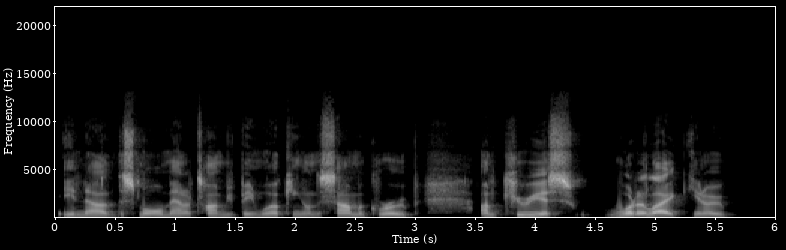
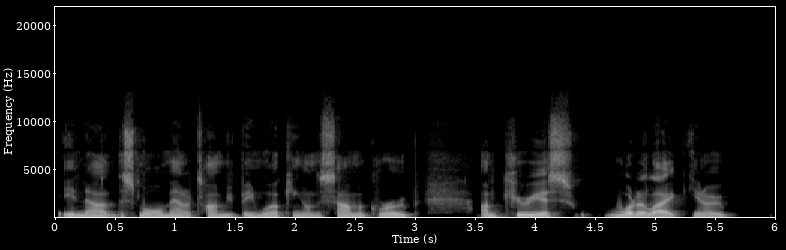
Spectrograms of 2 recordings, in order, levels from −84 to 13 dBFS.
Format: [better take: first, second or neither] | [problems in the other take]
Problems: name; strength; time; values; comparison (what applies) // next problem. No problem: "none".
second | thin; very; fading below 550 Hz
